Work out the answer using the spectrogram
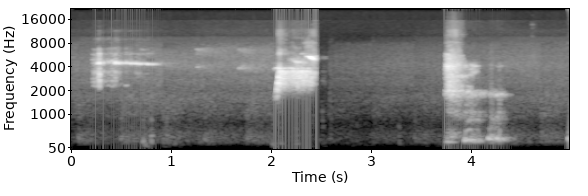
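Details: A babbler gives a thin, high whistled note, then harsh buzzy bursts about every two seconds, one ending in a sharply falling tone likened to a bomb dropping or something falling off a cliff.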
